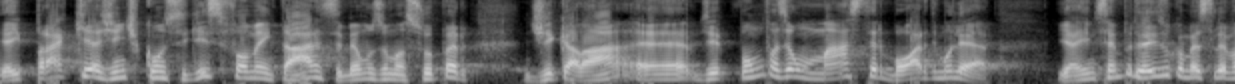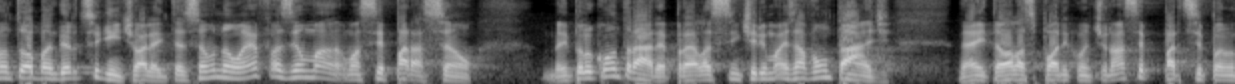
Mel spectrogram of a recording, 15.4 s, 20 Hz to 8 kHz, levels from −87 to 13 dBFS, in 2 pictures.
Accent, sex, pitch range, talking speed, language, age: Brazilian, male, 125-175 Hz, 225 wpm, Portuguese, 30-49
